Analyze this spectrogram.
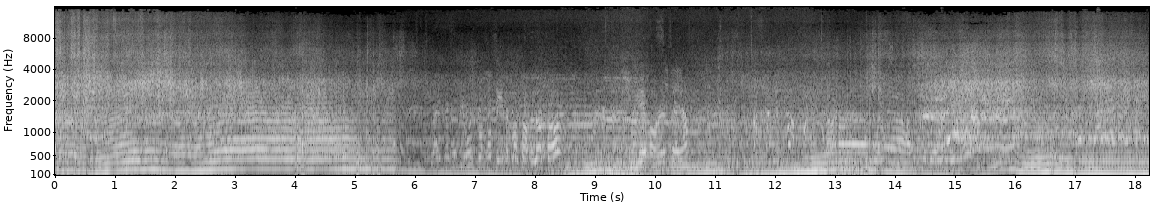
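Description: Tyres screech on tarmac.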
